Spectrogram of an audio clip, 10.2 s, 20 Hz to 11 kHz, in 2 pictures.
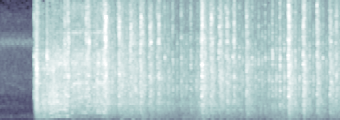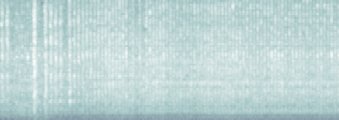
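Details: Early-1980s Ford LGT120 with rebuilt Kohler K301 12hp single (new piston), hard starting warm or cold: long uneven cranking with scattered firing before catching to a steady beat; owner suspects valves or weak battery/coil spark, jump pack helps.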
